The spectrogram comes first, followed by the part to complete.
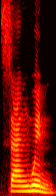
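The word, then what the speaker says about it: sanguine: सैंग्व, सैंग्व, SANGU, सैंग्वइन, सैंग्विन, सैंग्विन इस तरीके से, सैंग्वइन ऐसे पढ़ेंगे। तो पूरे को साथ में मिलाकर पढ़ा जाएगा सैंग्विन, सैंग्विन, सैंग्विन इस तरीके से।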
